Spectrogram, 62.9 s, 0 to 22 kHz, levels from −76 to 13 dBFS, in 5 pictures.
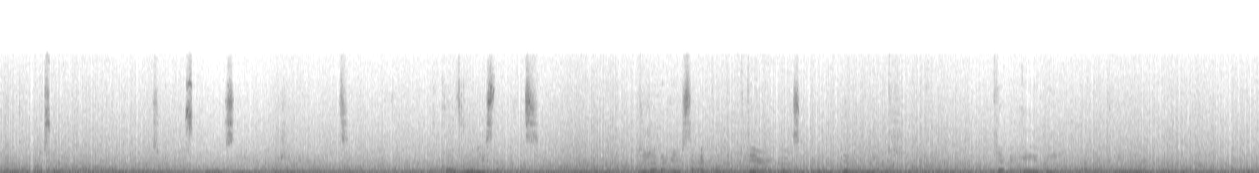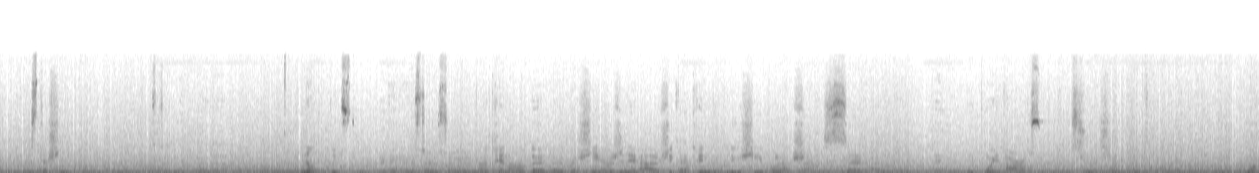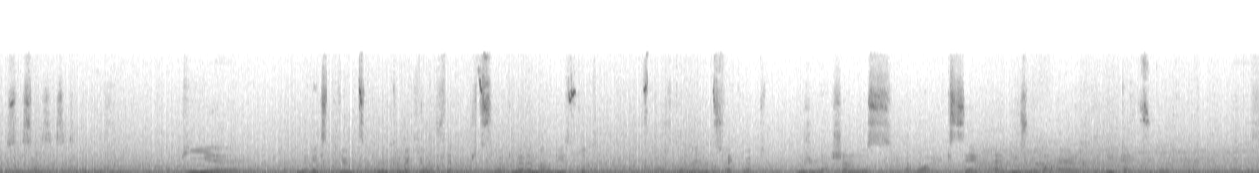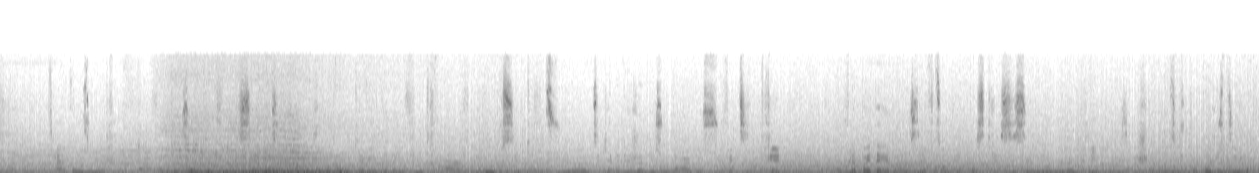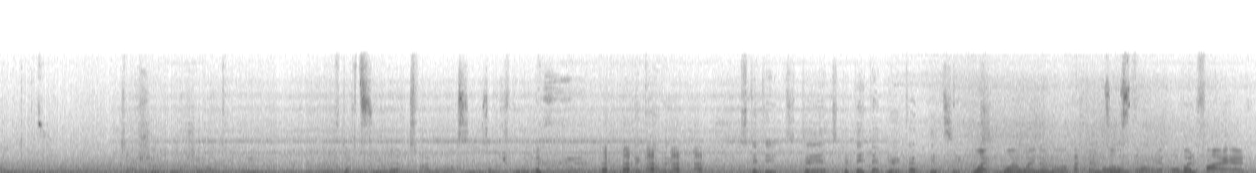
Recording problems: wind noise on the microphone; heavy; as loud as the speech
train or aircraft noise; loud; from 35 s on; 2 dB below the speech

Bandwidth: 15 kHz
